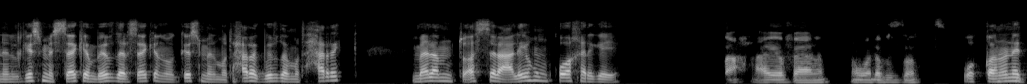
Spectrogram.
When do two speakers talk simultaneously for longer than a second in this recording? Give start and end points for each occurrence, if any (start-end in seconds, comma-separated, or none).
none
